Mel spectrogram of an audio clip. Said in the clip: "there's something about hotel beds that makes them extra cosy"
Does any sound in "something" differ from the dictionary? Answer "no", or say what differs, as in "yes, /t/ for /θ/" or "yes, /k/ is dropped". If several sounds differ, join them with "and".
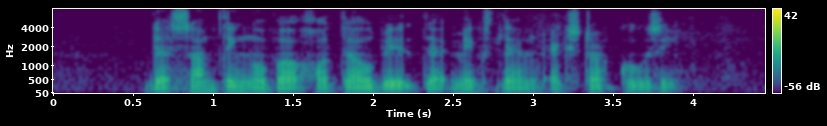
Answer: yes, /t/ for /θ/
